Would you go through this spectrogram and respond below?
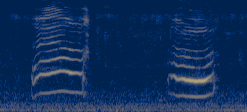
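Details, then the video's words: Two steady, long cat meows, each about three-quarters of a second, nearly flat in pitch and rich in harmonics, separated by a pause of over a second, in quiet surroundings. "MEOWING MEOWING - CAT CUTES - CAT FUNNY - SOUND CAT - MEOW CAT"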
